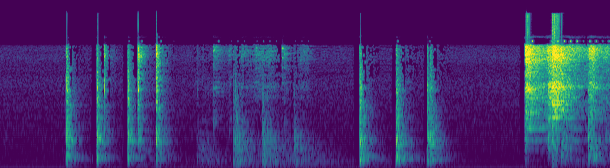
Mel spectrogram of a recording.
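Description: A child hitting a toy drum kit: a quick run of five strikes about a second in, then three more around four seconds in, with a louder, longer crash near the end.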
